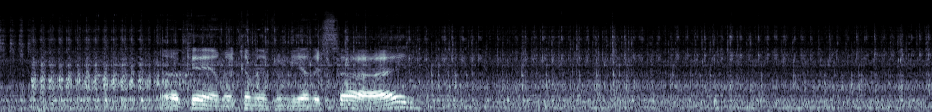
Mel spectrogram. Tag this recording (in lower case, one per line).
drill
tools
power tool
